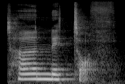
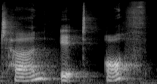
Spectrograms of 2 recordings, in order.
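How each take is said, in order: First: The three words run together as one. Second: The three words are said separately. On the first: The speaker calls it right. "almost sounding like one word" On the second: The speaker calls it wrong. "So instead of saying turn it off"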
